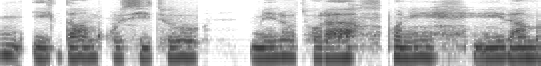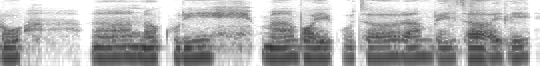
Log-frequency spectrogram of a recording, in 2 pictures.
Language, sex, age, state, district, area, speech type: Nepali, female, 30-45, West Bengal, Jalpaiguri, rural, spontaneous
